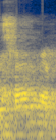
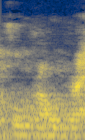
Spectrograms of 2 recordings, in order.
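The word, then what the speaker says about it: خمرة: Bukan khamar tapi khumrah itu semacam tikar. Nah, itu karena keliru dalam membaca.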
